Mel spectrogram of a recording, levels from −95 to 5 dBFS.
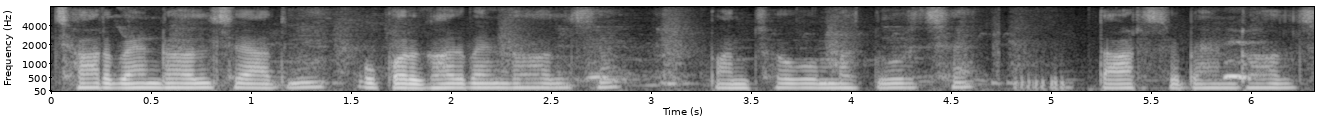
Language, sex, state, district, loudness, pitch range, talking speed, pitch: Hindi, male, Bihar, Samastipur, -18 LUFS, 150-160 Hz, 170 wpm, 155 Hz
